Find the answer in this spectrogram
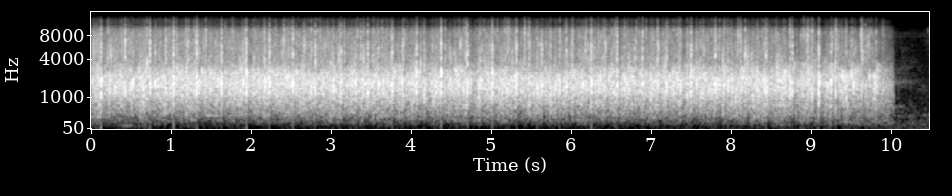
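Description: Audience applauding steadily; the clapping cuts off suddenly at the end.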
